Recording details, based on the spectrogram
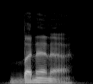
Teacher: In English, it's banana. See how the first and last syllables are almost entirely swallowed?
